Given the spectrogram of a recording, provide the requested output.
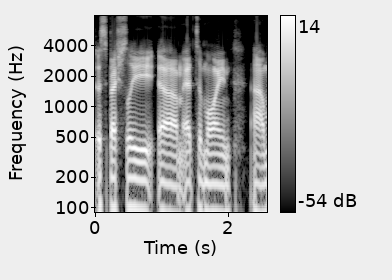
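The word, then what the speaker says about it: Des Moines: I think there's a lot of names, especially um at De Moines, um which the S is silent, as Ronkumer tells me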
